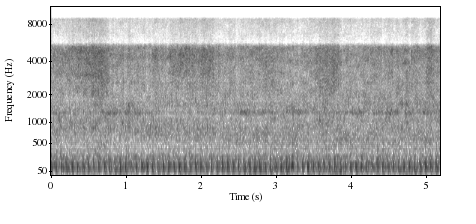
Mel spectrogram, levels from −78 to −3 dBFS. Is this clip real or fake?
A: fake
